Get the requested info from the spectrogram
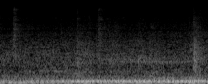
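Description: A low, steady motor rumble that grows louder about halfway through, over faint market bustle.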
